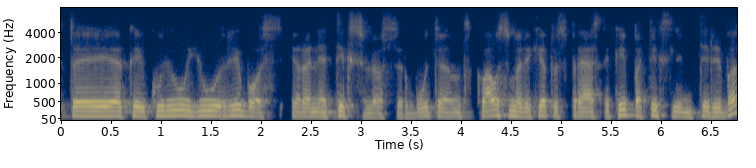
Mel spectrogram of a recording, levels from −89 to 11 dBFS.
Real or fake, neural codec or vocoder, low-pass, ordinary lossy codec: real; none; 7.2 kHz; AAC, 48 kbps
